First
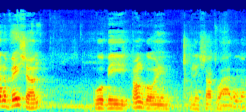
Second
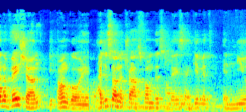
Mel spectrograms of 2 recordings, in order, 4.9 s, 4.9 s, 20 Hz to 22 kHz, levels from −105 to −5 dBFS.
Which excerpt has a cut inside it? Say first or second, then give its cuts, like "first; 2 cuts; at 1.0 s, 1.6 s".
second; 2 cuts; at 1.0 s, 1.9 s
